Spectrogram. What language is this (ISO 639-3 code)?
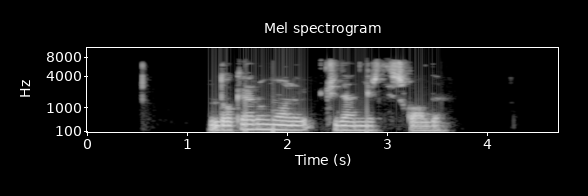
uzb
